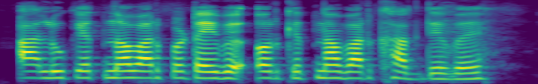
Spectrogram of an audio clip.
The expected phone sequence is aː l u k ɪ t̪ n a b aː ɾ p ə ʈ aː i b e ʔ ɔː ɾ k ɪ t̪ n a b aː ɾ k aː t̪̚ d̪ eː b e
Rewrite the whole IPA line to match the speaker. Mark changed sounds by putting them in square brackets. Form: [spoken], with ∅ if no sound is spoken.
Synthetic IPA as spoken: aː l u k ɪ t̪ n a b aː ɾ p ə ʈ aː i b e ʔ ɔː ɾ k ɪ t̪ n a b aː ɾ [kʰ] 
